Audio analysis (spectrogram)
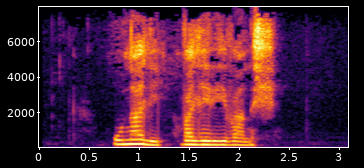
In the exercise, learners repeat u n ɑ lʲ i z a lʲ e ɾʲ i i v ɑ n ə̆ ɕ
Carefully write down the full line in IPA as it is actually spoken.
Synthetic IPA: u n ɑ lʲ i v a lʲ e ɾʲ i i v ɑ n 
